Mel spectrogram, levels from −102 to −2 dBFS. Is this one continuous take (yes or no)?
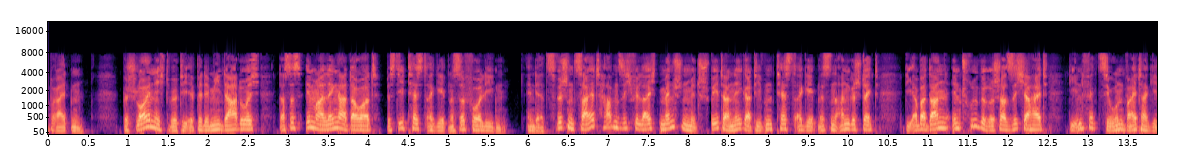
no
